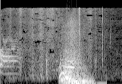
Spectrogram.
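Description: A man's voice crying out during a staged fist fight. About a second in comes a loud, deep hit sound lasting under a second, with a strained yell over it, and then it cuts off.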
